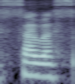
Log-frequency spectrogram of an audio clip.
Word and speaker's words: psoas: The kidneys are often the culprit here in connection with the psoas muscles.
